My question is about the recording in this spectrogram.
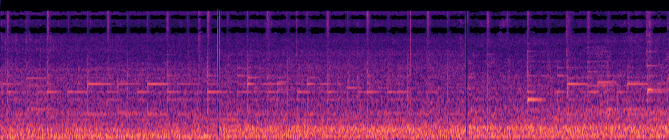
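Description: Uplifting corporate-style background music track, with steady notes that change about every half second over a full, heavy low end.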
